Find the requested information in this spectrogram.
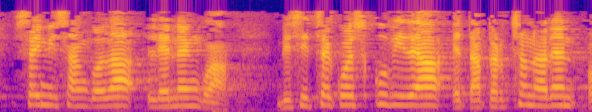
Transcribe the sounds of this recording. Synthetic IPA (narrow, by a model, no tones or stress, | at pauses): se̞jnisaŋɡo̞ð̞ale̞ːne̞ŋɡo̞a̰ | βisit͡se̞ko̞e̞skuβ̞ið̞e̞ae̞t̪ape̞ɾt͡so̞naɾe̞n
